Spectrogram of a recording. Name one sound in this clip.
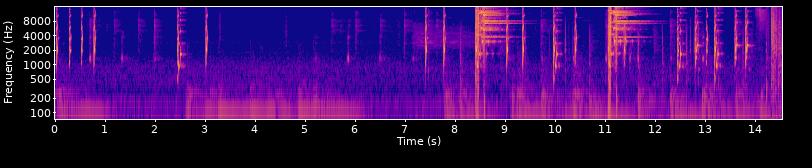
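Menu cursor clicks tick quickly and sharply.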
